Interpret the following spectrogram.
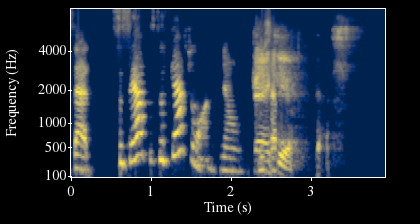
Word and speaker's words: Saskatchewan: Saskatchewan. No. Thank you. Yes. It's Saskatchewan. That's why she's the best. Pretty good, though. She was soft on that first syllable, so I'll accept it.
